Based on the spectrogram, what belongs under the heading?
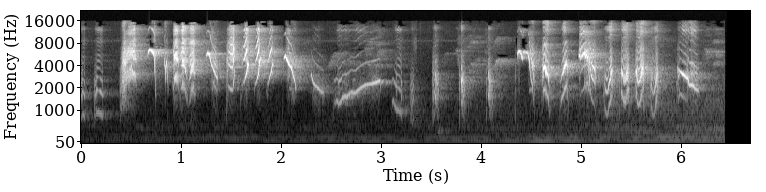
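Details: Long-tailed shrike in trotol style from a training track for birds: loud rapid chirps and harsh squawky notes with looping whistled slides, over a low steady hum.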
